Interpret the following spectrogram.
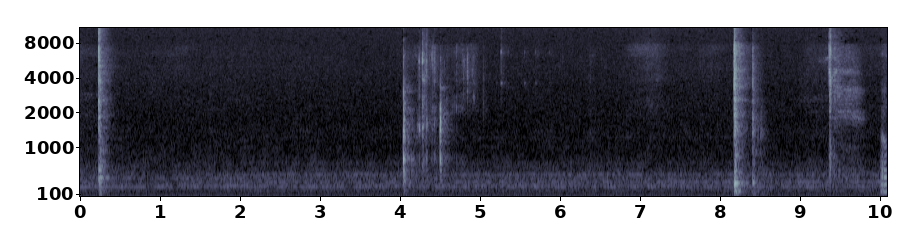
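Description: Coffee crockery being handled: ceramic cups, a small glass jar and a teaspoon give a few separate clinks, one just after the start, a small cluster around four seconds, and the loudest around eight seconds, over a faint steady hum.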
